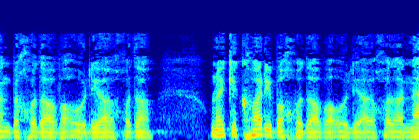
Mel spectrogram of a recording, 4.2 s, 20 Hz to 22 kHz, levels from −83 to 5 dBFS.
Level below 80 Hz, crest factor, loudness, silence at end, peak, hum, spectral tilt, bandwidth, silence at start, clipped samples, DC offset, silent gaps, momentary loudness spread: -46 dBFS; 18 dB; -27 LUFS; 0 s; -8 dBFS; none; -6 dB/octave; 9.8 kHz; 0 s; under 0.1%; under 0.1%; none; 6 LU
